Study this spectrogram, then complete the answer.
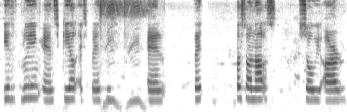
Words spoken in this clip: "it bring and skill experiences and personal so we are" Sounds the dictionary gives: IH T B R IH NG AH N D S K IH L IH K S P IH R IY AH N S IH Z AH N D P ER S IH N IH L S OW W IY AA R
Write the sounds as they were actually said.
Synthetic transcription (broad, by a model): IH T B L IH NG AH N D S K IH L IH K S P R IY N S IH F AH N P P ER S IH N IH L S OW W IY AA R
